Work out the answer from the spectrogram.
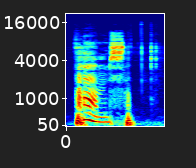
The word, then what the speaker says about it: Thames: few names listen and say these words thailand thames thomas note the letter t is silent in a few words listen and say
